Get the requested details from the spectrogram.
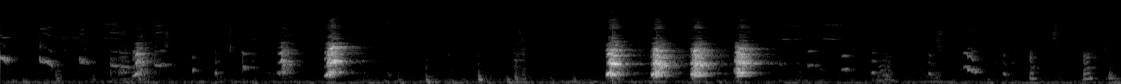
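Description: Maremma Sheepdog puppies give high, yappy barks and thin whines, with a quick run of louder yelps.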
